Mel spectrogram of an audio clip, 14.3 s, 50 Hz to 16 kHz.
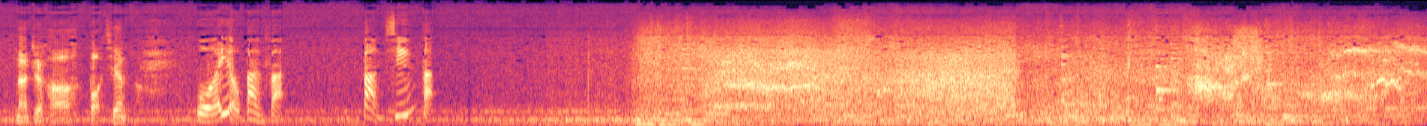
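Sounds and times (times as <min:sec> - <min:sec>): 
car engines roaring in a car chase: 0:00.0 - 0:14.2
speech: 0:00.2 - 0:03.0, 0:03.6 - 0:04.4
car tyres skidding in a car chase: 0:05.7 - 0:14.2.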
